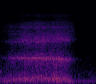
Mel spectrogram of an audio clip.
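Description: A single rough, rattling breath sound with a faint whistling tone, lasting about one and a half seconds, typical of a snore.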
